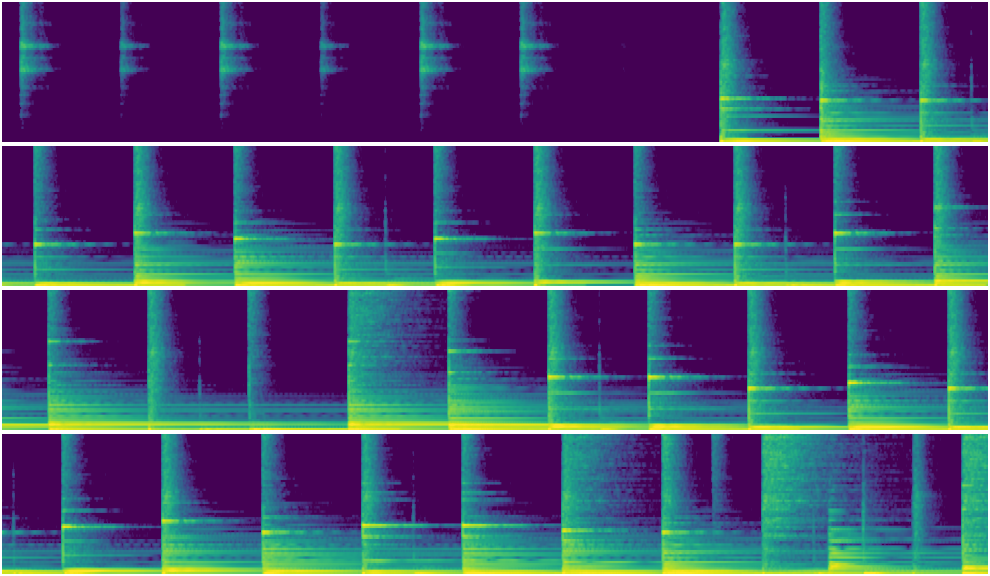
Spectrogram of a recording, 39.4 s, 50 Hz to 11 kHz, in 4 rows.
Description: auld long syne 6er Ocarina; auld lang syne

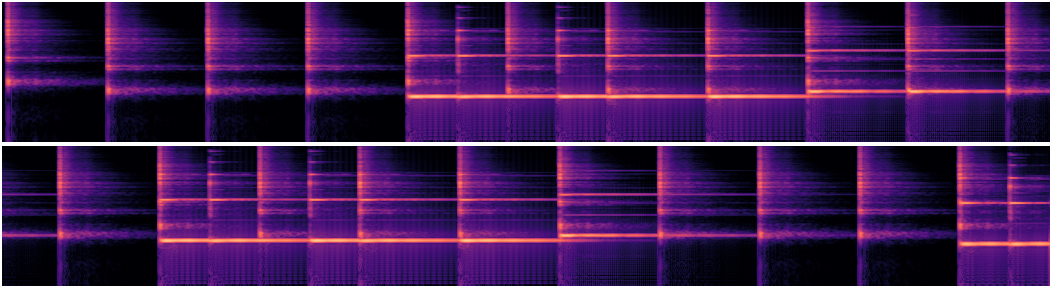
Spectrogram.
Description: tom dooley, Tremolo / Oktav Mundharmonika; folk gospel songs; Duo

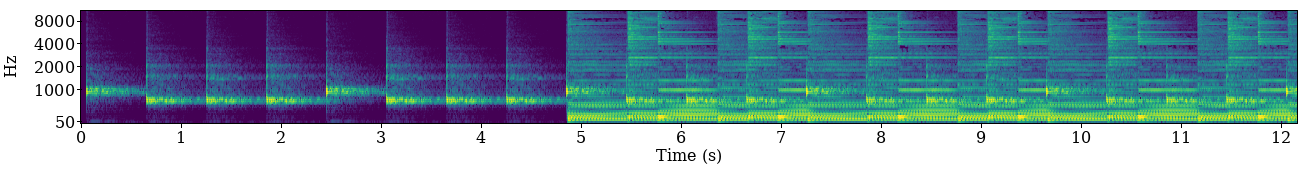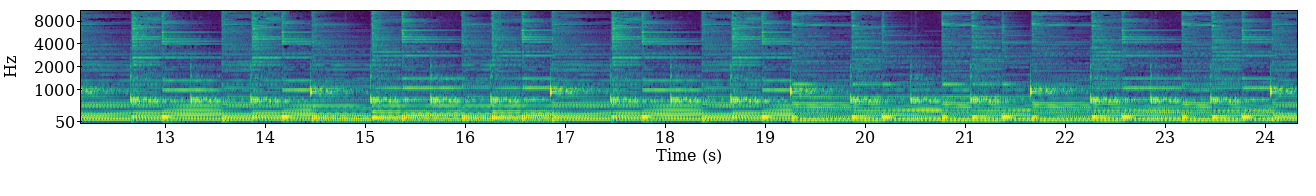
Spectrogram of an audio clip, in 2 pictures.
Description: Blow ye Winds Begleitung, bluesharp; Seemannslieder

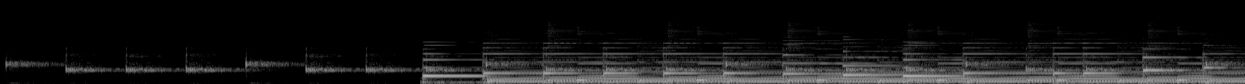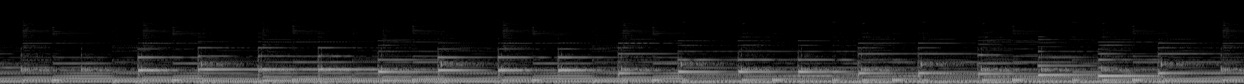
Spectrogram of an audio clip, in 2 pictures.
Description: Blow ye Winds, bluesharp, sea shanties; Seemannslieder

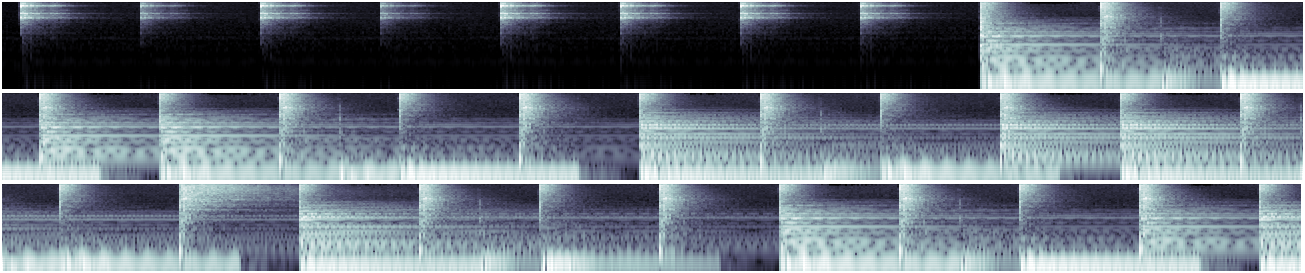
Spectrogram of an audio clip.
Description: auf der schwaebschen eisenbahne band, Tin Whistle; Volkslieder

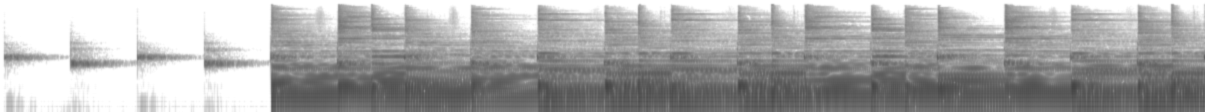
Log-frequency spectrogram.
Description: Donkey Riding, ocarina; Seemannslieder

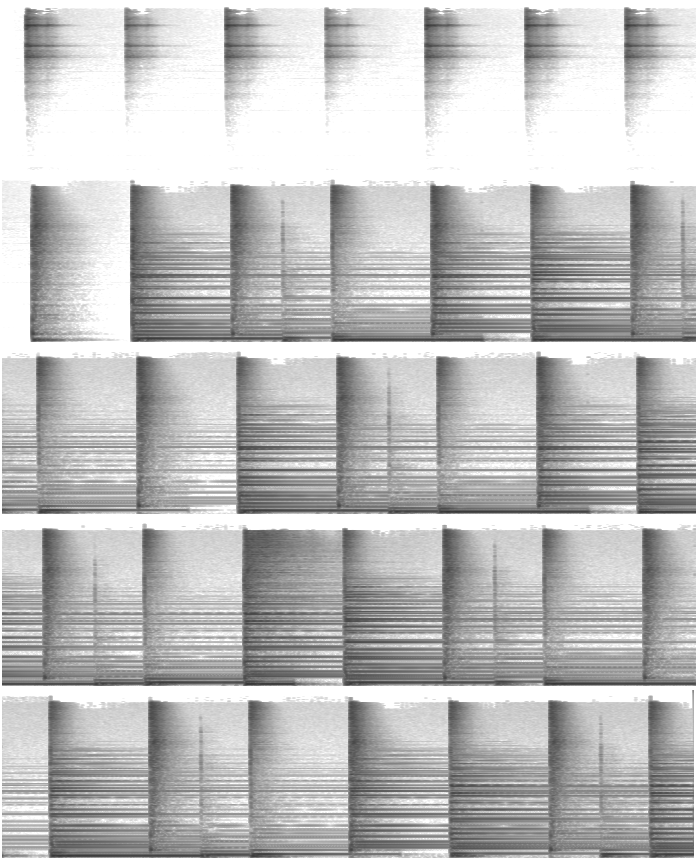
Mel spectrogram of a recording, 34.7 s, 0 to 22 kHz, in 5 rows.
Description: auld long syne band 6er Ocarina; auld lang syne

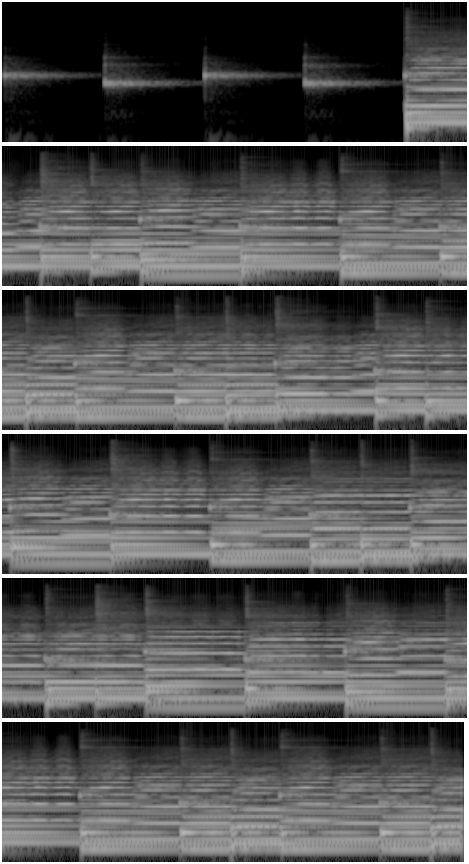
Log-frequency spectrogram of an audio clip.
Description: Donkey Riding, ocarina; Seemannslieder

